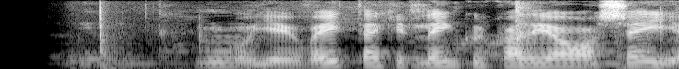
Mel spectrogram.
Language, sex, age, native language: Icelandic, male, 14, Icelandic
